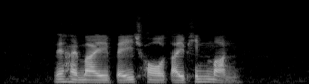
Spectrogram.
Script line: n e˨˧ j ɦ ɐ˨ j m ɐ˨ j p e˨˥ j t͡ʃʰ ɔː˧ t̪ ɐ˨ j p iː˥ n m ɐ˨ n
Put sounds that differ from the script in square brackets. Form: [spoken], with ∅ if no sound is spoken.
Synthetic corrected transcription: n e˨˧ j ɦ ɐ˨ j m ɐ˨ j p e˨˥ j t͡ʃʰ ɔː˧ t̪ ɐ˨ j [pʰ] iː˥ n m ɐ˨ n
